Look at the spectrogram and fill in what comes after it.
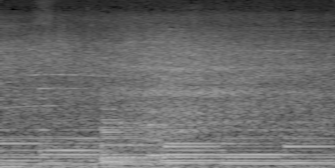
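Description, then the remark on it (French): A steady roar of city traffic on an avenue with three lanes each way, a low engine hum running underneath, cars passing continuously as people head to work, and no voices. “J'attends devant, je regarde les voitures passer, tous les gens qui vont au travail, qui ont l'air assez pressés.”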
